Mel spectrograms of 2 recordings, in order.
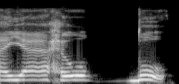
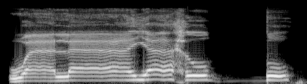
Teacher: দদ হরফকে মোটা ভাবে উচ্চারণ করতে হবে।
